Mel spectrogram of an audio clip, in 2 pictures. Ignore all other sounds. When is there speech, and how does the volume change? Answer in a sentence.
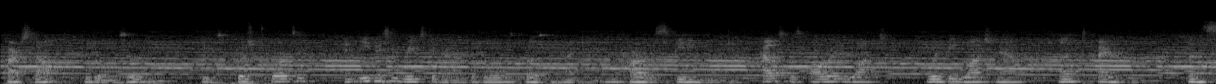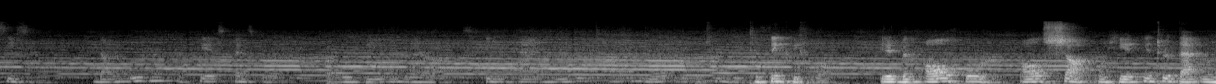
You can hear the speech from 0.0 to 24.2 s, getting louder.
